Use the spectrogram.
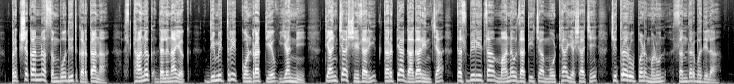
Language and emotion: Marathi, neutral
